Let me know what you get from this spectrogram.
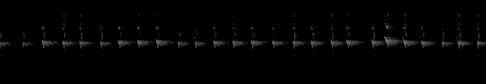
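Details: Nocturnal chirping from a female pet guinea pig, rarely heard: a continuous run of bird-like high chirps with ringing overtones, about three or four per second, steady loudness throughout.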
